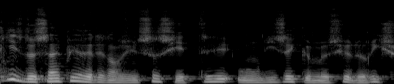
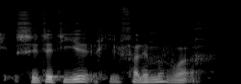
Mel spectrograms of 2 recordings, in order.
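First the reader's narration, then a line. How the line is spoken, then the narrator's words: Pathetic, plaintive tone. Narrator (French): dit-elle d'un ton pathétique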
